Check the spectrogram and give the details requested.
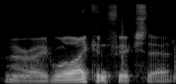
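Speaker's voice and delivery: usual speaking voice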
